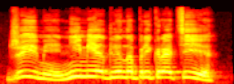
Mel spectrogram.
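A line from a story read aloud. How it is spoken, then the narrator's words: Shrill squeal. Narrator (Russian): взвизгнула я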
